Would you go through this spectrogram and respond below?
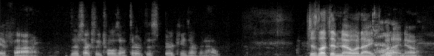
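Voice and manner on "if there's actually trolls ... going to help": low, very quiet mutter under the breath. Slinking back toward the party to warn them: in character, under breath. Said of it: "under my breath, quietly".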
